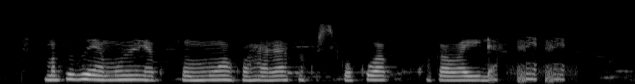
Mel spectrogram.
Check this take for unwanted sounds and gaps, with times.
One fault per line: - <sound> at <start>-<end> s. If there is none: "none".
- laugh at 5.2-5.7 s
